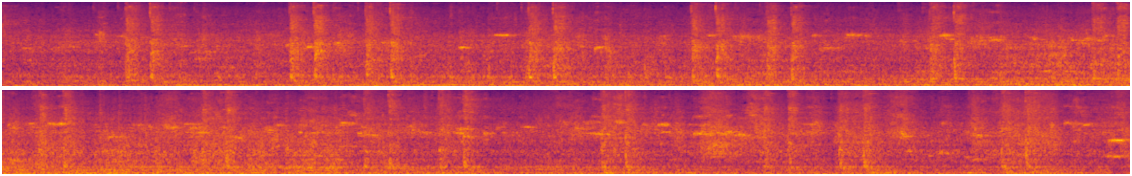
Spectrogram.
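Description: Intermodal freight train's container flat wagons rolling past slowly, steel wheels clicking over the rail joints again and again above a steady low rumble.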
